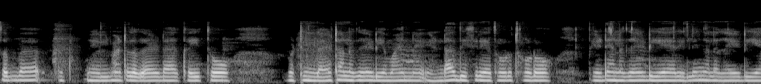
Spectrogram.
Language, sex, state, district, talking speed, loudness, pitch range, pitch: Marwari, female, Rajasthan, Nagaur, 195 wpm, -16 LUFS, 180-190 Hz, 185 Hz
